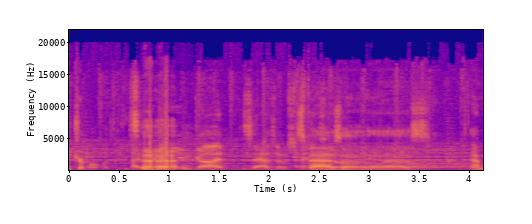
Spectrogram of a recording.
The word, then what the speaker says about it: Zazo: say it wrong it's zazo zazo not zaso zeso and there z a o not three Z's three s's it's zazo zazo and not spazo like they used to call me in school cuz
